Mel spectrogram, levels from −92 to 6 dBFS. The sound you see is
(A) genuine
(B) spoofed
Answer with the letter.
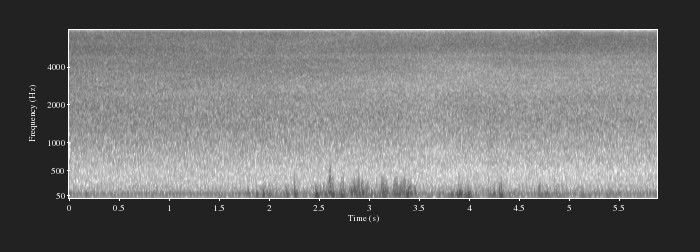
A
